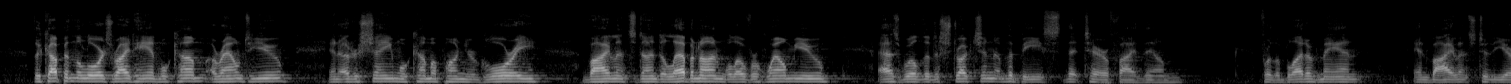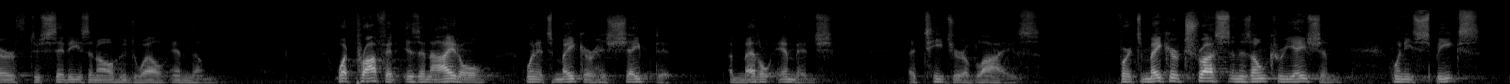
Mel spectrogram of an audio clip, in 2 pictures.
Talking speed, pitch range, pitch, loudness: 165 wpm, 105-135 Hz, 120 Hz, -33 LUFS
